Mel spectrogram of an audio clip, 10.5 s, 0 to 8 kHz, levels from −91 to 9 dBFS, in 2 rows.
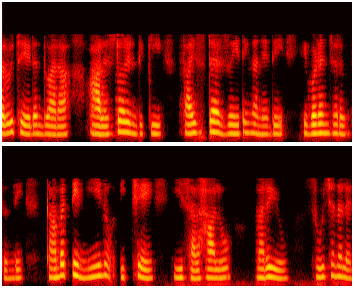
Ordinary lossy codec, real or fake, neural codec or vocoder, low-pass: AAC, 16 kbps; fake; codec, 24 kHz, 0.5 kbps, DualCodec; 7.2 kHz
